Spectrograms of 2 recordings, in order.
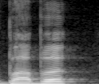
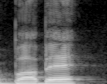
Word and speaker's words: bubbe: Bubby I had to look up because I know everybody's got a bubby, but technically it's pronounced bubba or bubbe according to the internet.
